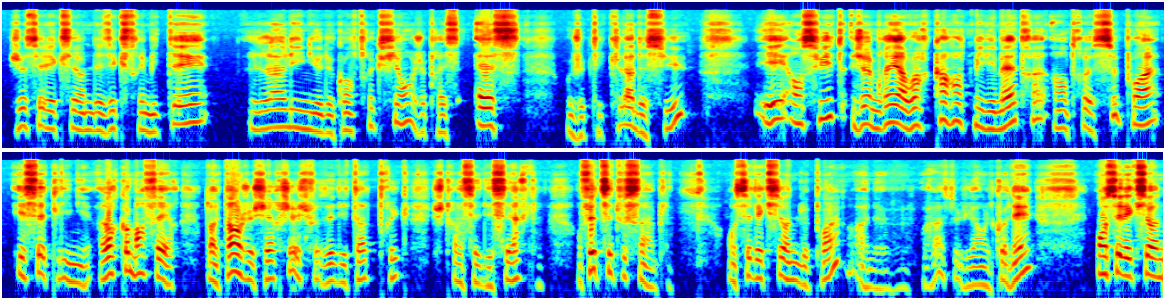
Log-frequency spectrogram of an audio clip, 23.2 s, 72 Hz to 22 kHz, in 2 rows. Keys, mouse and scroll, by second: 0.6 click, 1.9 click, 3.5 click, 3.7 typing, 6.1 typing, 7.9 scroll up 1, 8.4 right click, 18.9 click.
